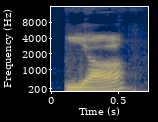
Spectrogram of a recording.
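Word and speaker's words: ja: এই যে খুবই কমন একটা জিনিস, ইয়া নাইন, এটা কিন্তু যা না, ইয়া, কারণ যে কে ইয়ট বলে এবং ইয়টের উচ্চারণটা হচ্ছে ইয়ার মতো।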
